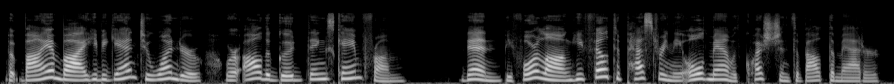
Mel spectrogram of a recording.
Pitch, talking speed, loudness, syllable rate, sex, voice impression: 215 Hz, 200 wpm, -18 LUFS, 5.0 syllables/s, female, feminine, adult-like, slightly clear, slightly intellectual, elegant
